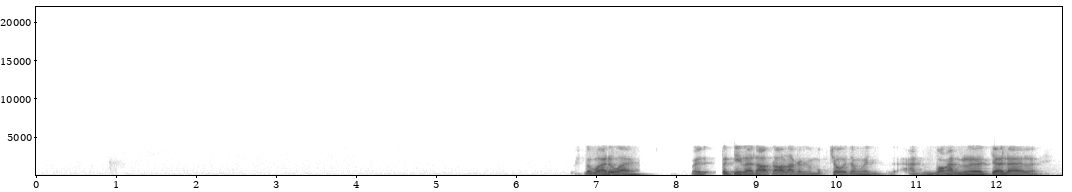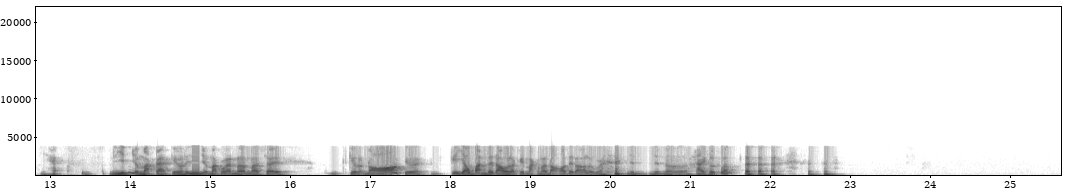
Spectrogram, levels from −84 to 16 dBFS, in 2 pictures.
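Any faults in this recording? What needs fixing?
At 14.78 to 14.86 s there's packet loss with the last packet repeated: about 80 ms went missing and got filled by replaying the same chunk, so you hear a short robotic stutter. The buzz rate fits roughly 10 ms packets. Better concealment, such as pitch-aware waveform extension with a fade, would smooth that over.

From 15.39 s to the end, the filter is restarted on every block. It loses its state and starts each block from silence, leaving a steady 200 Hz tick-buzz that rises and falls with the speech level. That rate suggests 5 ms blocks. Carrying the filter state across block boundaries fixes it, and the G.711 A-law telephone band underneath comes through fine.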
